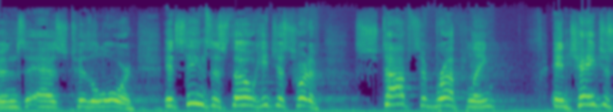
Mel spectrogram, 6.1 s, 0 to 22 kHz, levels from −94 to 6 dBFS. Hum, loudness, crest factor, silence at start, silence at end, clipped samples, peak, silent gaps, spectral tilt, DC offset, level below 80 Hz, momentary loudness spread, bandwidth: none; -17 LUFS; 18 dB; 0 s; 0 s; under 0.1%; 0 dBFS; none; -3 dB/octave; 3%; -44 dBFS; 9 LU; 18.5 kHz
